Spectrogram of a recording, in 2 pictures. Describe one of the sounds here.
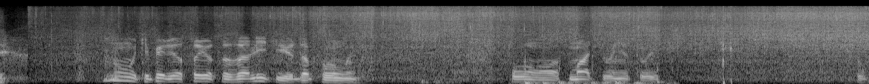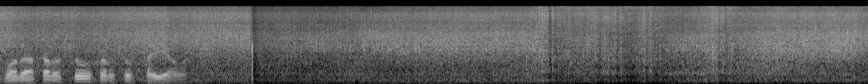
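A hose sprays water onto the ground with a steady hiss.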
